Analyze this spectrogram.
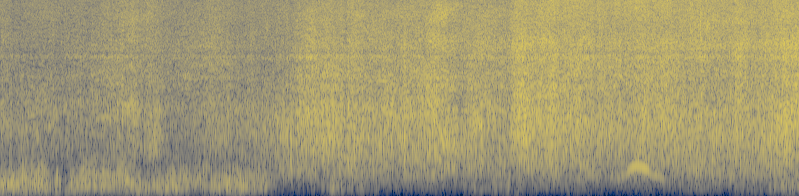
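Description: Wind rushing over the microphone and skis sliding and scraping over hard-packed snow, the hiss swelling and fading from about two seconds in.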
